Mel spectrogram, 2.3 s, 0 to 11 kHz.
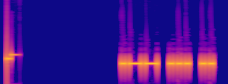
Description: Morse code, heard as a keyed tone, about 30 wpm, 700 Hz. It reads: WSI
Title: USA Call Sign Postfixes - 3 Letters 30wpm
